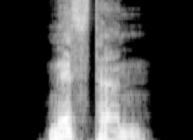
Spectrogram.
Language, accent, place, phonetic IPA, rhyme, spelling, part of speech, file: German, Germany, Berlin, [ˈnɛstɐn], -ɛstɐn, Nestern, noun, De-Nestern.ogg
- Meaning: dative plural of Nest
